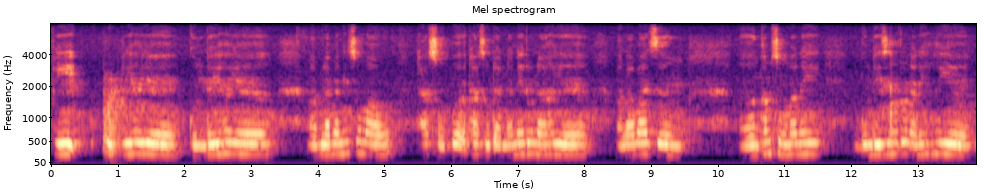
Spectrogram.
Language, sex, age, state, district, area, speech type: Bodo, female, 45-60, Assam, Kokrajhar, rural, spontaneous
